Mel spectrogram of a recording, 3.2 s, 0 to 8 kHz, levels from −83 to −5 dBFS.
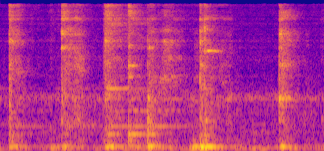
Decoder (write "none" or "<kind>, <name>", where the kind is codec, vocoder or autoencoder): autoencoder, DAC-VAE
